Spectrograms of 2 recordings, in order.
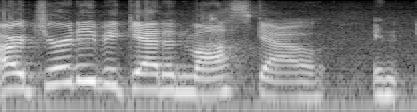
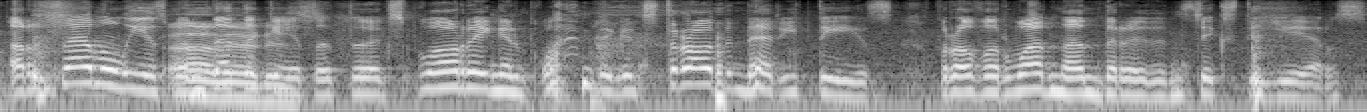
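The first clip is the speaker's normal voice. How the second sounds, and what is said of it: Deliberately bad fake Russian accent. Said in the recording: “I can try it in a terrible Russian accent ... now back to my normal voice”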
